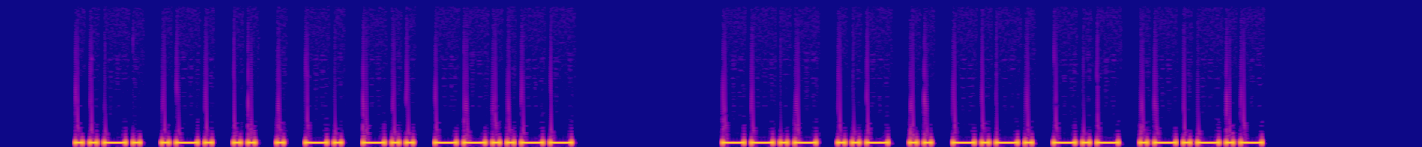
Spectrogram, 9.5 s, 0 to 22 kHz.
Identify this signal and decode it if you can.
Morse code, heard as a keyed tone, about 25 wpm, 700 Hz. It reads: FRIEND, QUICK.
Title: 3x Word-Spacing - Sentences from Top 500 Words - 25wpm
